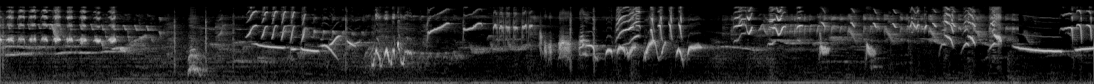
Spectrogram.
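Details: White-rumped shama in a morning recording for stimulating caged birds to sing: long, varied song of clear whistles, buzzy high trills and sharp clicks in changing bursts, with brief gaps between phrases.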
